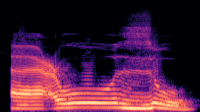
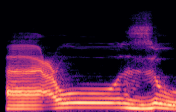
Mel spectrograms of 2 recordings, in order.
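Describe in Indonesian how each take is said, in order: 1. Huruf tengah itu adalah bunyi z yang berdengung. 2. Huruf tengah itu adalah bunyi z yang berdengung.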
